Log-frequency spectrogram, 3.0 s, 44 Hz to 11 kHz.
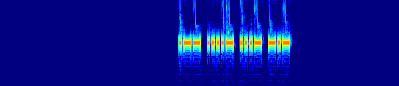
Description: Morse code, heard as a keyed tone, about 68 wpm, 700 Hz. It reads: W4VK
